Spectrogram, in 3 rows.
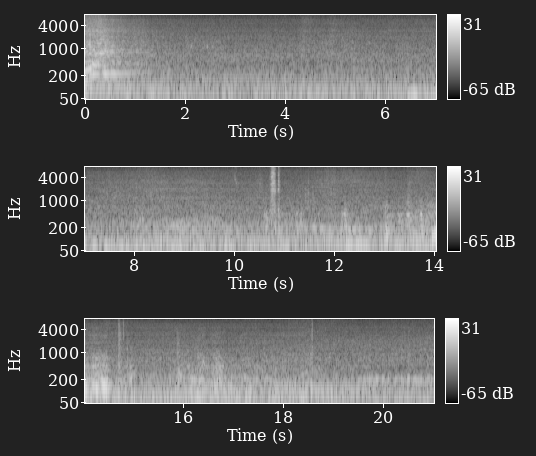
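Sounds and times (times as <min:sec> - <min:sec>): car engines idling: 0:09.4 - 0:21.0.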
